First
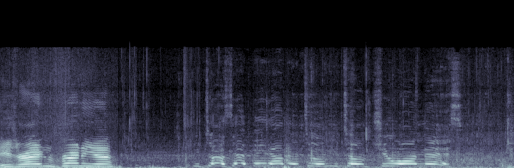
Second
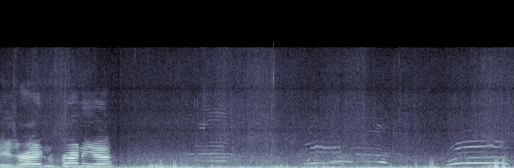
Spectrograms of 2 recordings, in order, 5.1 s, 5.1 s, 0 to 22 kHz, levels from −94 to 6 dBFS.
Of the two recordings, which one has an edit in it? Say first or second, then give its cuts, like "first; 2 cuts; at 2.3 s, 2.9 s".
first; 1 cut; at 1.3 s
